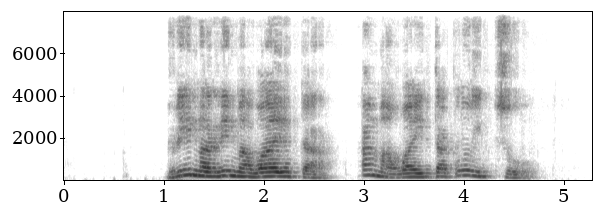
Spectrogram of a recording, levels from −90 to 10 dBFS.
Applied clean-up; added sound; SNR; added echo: neural mask model DeepFilterNet 3.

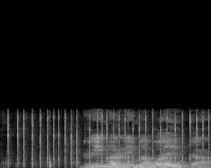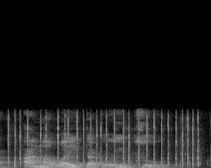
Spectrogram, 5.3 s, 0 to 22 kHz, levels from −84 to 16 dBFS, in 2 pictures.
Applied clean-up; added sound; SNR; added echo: none; Mechanisms; 10 dB; reverberation time 0.4 s.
